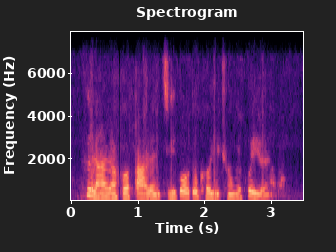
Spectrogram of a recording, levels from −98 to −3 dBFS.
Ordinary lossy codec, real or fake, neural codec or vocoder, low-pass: Opus, 16 kbps; fake; codec, 24 kHz, 3.1 kbps, DualCodec; 7.2 kHz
